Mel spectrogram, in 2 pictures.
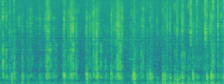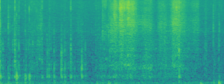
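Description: A single black leather ankle boot with a side zipper and thick rubber sole, held in the hand, is tapped and scratched on its leather upper by long pink nails. Quick, soft, dull taps patter close together, mixed with scratchy brushing. The last couple of seconds turn to a brighter, hissy scratching.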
